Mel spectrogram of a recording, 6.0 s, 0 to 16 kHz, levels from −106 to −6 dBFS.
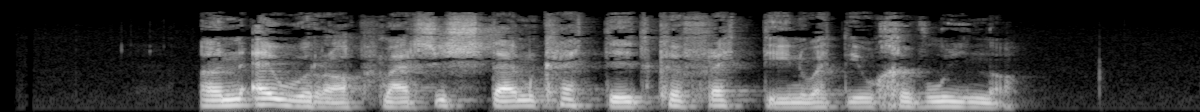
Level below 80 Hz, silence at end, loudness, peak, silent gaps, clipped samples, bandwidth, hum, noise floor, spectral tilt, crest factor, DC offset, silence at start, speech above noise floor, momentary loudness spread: -72 dBFS; 0.95 s; -25 LUFS; -6 dBFS; none; under 0.1%; 11.5 kHz; none; -82 dBFS; -4.5 dB/octave; 20 dB; under 0.1%; 1 s; 57 dB; 9 LU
